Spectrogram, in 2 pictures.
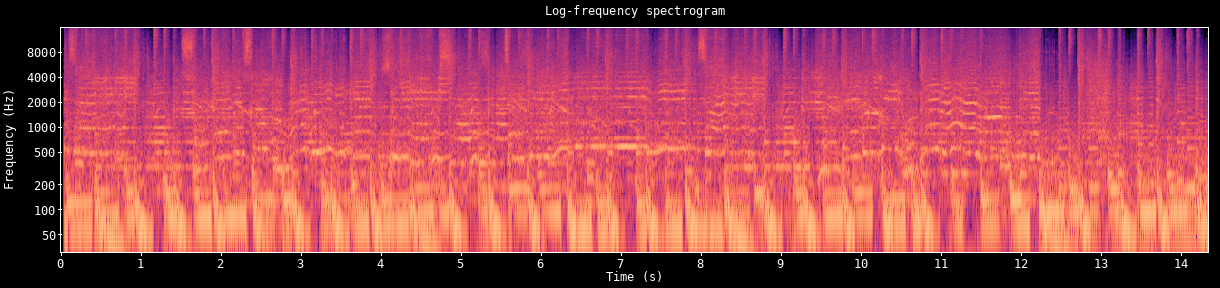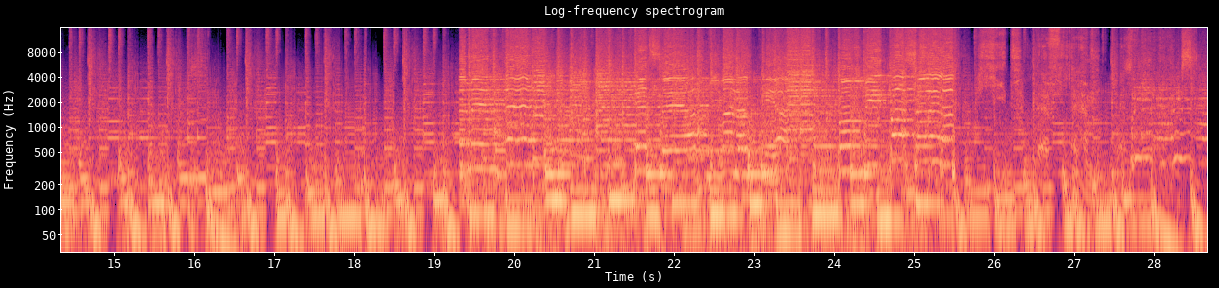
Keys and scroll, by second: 0.1 ctrl+q, 1.6 m, 1.9 Down, 2.5-3.9 Down, 4.6 Down, 5.3 Down, 5.6 Down, 26.3 Page_Down.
